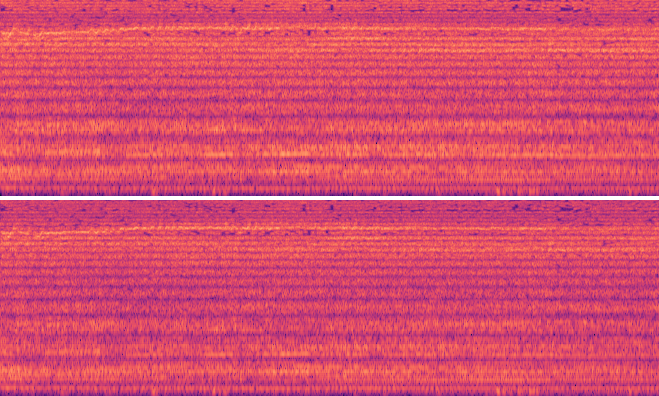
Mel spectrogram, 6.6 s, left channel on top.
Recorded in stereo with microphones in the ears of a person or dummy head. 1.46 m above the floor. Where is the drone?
25° left (ahead or behind).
